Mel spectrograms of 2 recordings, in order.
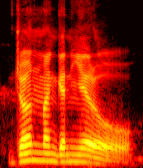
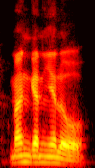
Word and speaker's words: Manganiello: John Manganiello. I'm going to say it like that. Manganiello.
